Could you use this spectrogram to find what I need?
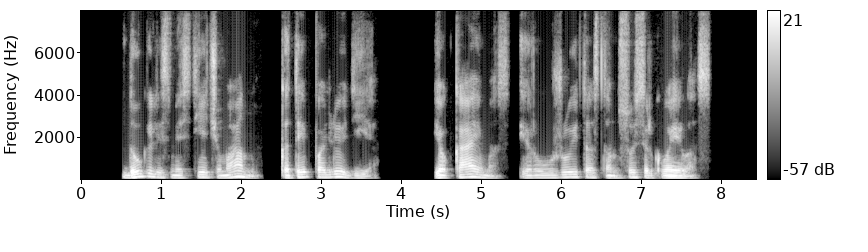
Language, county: Lithuanian, Kaunas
